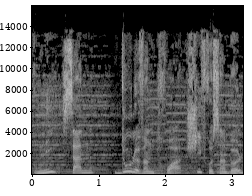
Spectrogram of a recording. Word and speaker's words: Nissan: Au passage, les chiffres 2 et 3 se prononcent Nissan, d'où le 23, chiffre symbole d'une marque née en 1923.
